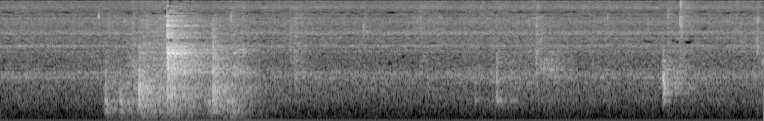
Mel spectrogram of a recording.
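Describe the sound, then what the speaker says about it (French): A ceramic lid settles onto a tagine of kefta and potatoes with a short clattering clink, followed by a few faint taps in a quiet kitchen. "Je couvre mon tagine"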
